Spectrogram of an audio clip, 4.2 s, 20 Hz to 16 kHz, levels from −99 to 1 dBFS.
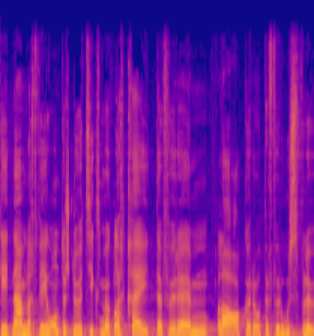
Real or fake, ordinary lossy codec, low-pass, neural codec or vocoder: real; none; 14.4 kHz; none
